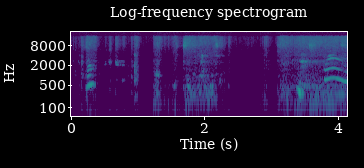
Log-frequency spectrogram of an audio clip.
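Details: A Norwegian Forest Cat dreaming, perhaps of a fly, gives soft, short meows in its sleep: a brief rising-falling chirp at the start, then two more quiet whining meows near the end, with rustling between.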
